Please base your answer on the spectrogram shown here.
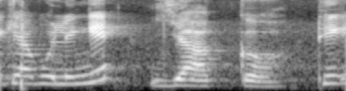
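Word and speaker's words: Jacke: तो जैसे अब ये वर्ड है तो इसको कैसे हम प्रोनाउंस करेंगे? याक। याक।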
